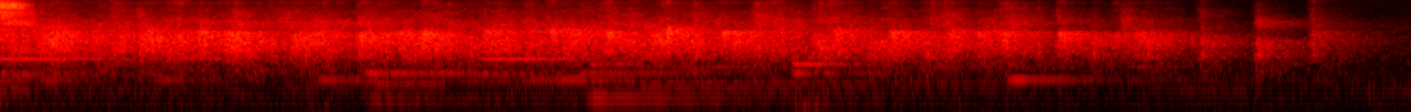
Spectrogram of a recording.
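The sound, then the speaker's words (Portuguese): A church audience applauds the Lord during a Portuguese-language service, a dense roar of many hands clapping steadily for about six seconds. It thins out and fades at the end, with sustained keyboard chords held underneath. “Posso ouvir um amém e se aplaudir o Senhor em nome de Jesus?”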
